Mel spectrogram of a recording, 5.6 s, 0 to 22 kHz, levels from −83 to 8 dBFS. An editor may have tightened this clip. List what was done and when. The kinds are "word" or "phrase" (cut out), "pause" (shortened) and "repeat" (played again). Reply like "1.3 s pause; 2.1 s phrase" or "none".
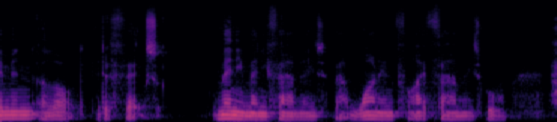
none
